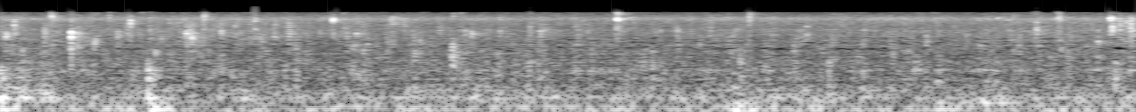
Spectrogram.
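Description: Potato cutlets (aloo tikki) shallow-frying in hot oil: a steady sizzle with many small crackling pops, as the cutlets brown to golden.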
